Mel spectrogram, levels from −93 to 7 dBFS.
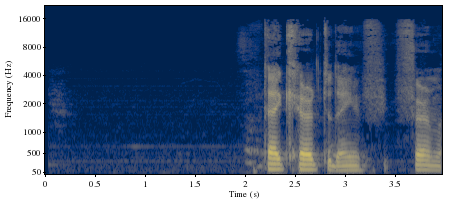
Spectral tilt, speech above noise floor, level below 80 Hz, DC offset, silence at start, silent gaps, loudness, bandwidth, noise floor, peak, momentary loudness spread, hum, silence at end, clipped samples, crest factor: -5.5 dB/octave; 46 dB; -60 dBFS; under 0.1%; 2 s; none; -23 LUFS; 16 kHz; -69 dBFS; -2 dBFS; 22 LU; none; 0 s; under 0.1%; 24 dB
